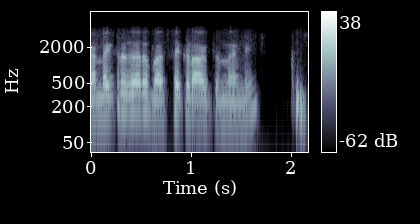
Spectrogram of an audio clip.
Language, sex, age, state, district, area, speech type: Telugu, male, 18-30, Andhra Pradesh, Anantapur, urban, conversation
